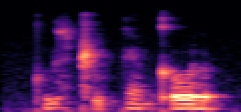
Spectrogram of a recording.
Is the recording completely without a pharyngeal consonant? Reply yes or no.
yes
